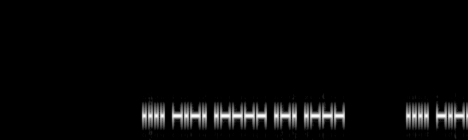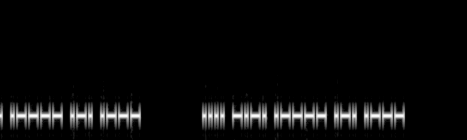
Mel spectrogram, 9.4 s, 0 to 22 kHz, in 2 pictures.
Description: Morse code, heard as a keyed tone, about 37 wpm, 700 Hz. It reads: HC1RJ HC1RJ HC1RJ
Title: DXCC-100 Call Signs - 5 Characters - Repeated 3x - 40wpm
